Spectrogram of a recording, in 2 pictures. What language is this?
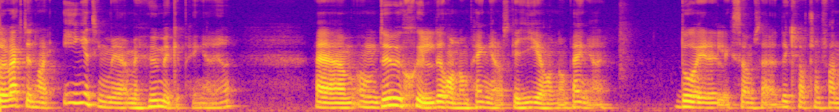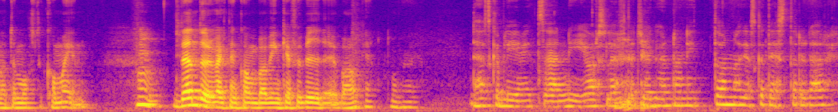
Swedish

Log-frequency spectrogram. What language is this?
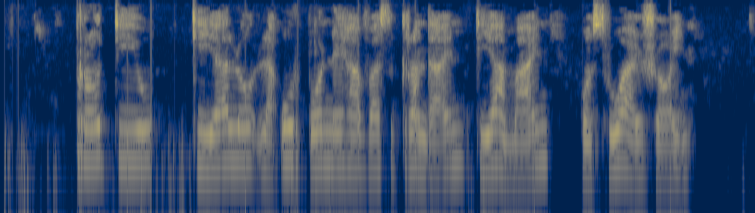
Esperanto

